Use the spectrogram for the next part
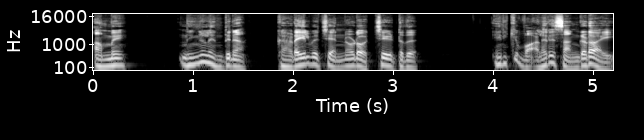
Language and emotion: Malayalam, sad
